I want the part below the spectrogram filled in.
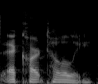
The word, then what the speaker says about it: Eckhart Tolle: Am I pronouncing his name right? – It's Eckhart Tolle. – Tolle. – I don't really know if that's right. – Yeah. No, that's right.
